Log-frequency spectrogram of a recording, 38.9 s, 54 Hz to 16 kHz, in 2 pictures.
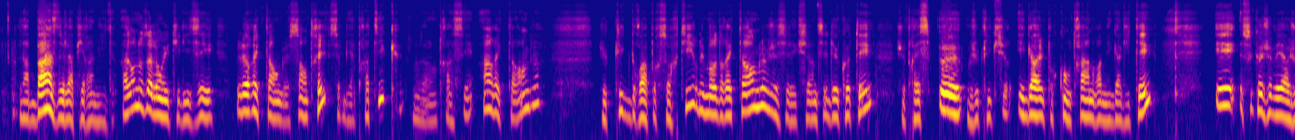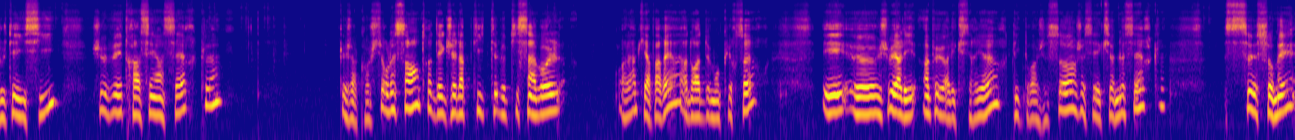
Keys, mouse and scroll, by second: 2.6 click, 4.6 click, 6.7 click, 8.1 click, 9.3 right click, 11.1 click, 12.7 click, 15.2 e, 22.3 click, 30.2 click, 33.1 click, 33.7 right click, 35.3 click, 37.1 click.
